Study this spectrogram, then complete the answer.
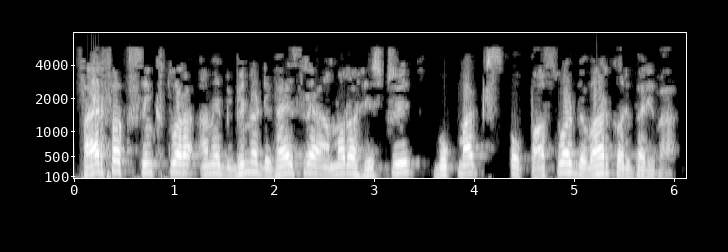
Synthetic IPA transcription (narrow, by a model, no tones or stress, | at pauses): fpʰajaɾpʰɔksːiŋkʰt̪waɾɔʔamebibʱinːɔɖibʱajsɔɾeamɔɾɔɦisʈɔɾi | bukmaɾksopaswɔɾɖbjɔbɔɦaɾkɔɾipaɾiba̰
